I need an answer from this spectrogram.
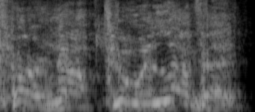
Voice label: Vocal Phrase Male Turn Up; bass house; fx vocals

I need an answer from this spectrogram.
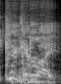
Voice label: Vocal Phrase Male Kick It Like; bass house

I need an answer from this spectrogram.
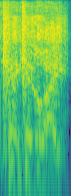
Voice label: Vocal Phrase Male "Kick It Like"

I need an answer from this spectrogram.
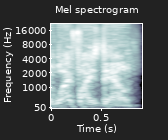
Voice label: Vocal Phrase Male "Wifi"

